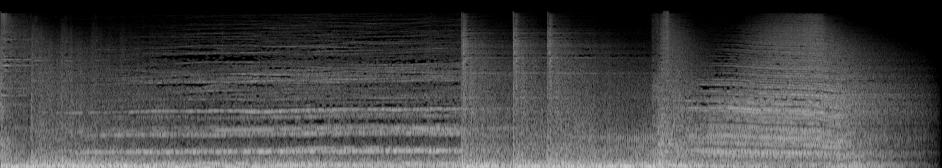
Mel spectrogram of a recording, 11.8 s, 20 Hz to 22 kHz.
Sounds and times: drum 5.8 - 8.6
symphonic section 8.0 - 11.5

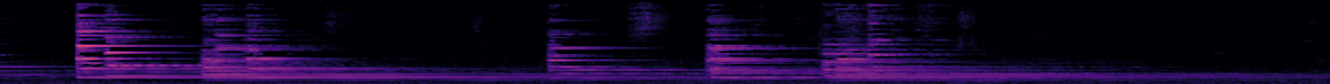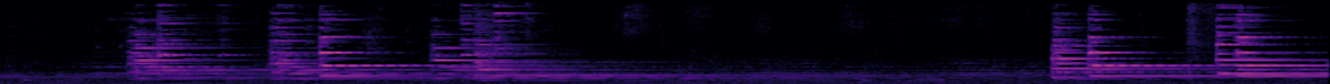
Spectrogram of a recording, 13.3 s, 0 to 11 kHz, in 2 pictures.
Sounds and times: Astronomical Clock 0.0 - 6.4

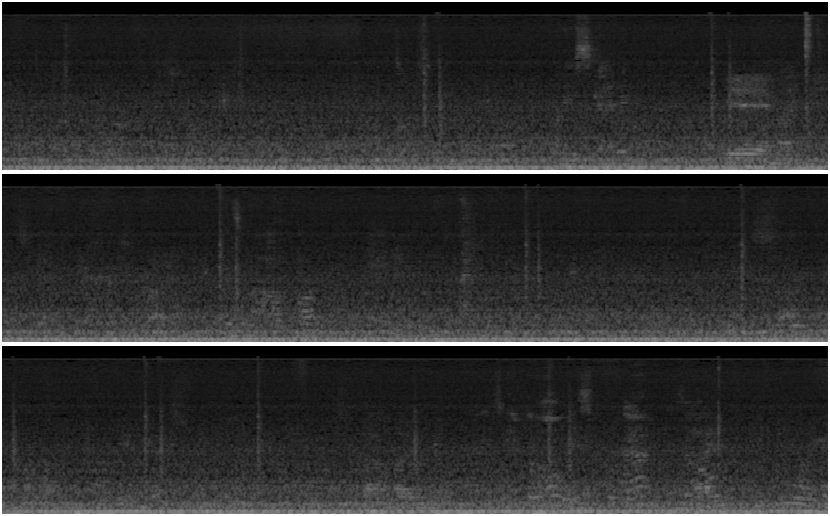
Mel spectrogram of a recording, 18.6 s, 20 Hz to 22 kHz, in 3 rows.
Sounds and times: Fans 0.0 - 18.5
airconditioning 0.0 - 18.5
occasional mouse clicks 10.1 - 10.3
occasional mouse clicks 13.4 - 13.7

